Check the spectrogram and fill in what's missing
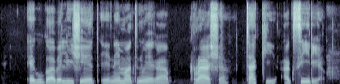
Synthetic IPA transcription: eɡuɡabeliʃet̪enematnweɡa̰p̚ | raʃa | takʰːia̰ksiɾḭa̰

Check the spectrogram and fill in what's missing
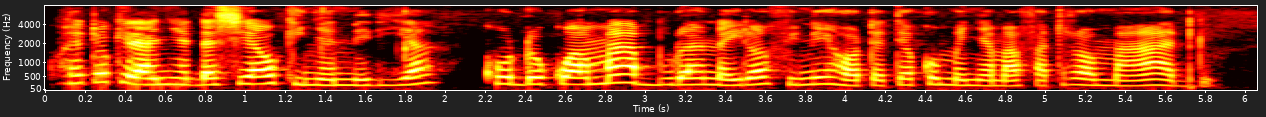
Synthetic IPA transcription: kohɛtokeɾaɲɛdaɕeaokiɲaneɾia | kondokwamabuɾanaiɾɔfineɦɔtɛtɛkomɛɲamafataɾɔmaːdo

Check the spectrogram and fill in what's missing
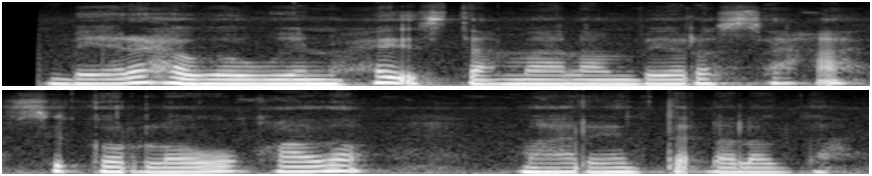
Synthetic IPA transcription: bɛːɾɐɦɐwaːwɛːnwɑħɑjɪst̪ʰɪʕmaːlaːnbɛːɾɔsɑħɐ̰hsɪkʰɔrlɔːɣʊqɑːðɔ | maːɾɛːnt̪ʰɐɖɐlɐɡɐ

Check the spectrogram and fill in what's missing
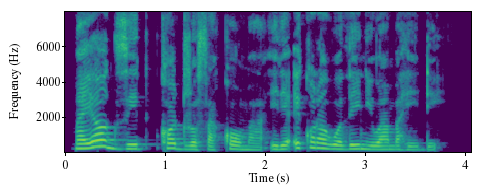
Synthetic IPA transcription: majɔɡzidkʰɔdɾɔsakɔmaiɾiaʔikɔɾaɣɔðiniwambaɦidi

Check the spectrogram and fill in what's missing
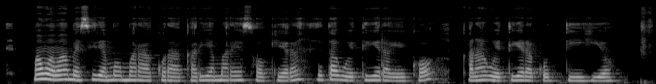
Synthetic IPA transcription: mamamamɛsiɾamamaɾakoɾakaɾiamaɾɛsɔkɛɾanetaɣwetiɣeɾaɣekɔkanaɣwetiɣeɾakotiɦiɔ

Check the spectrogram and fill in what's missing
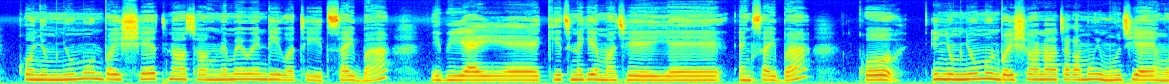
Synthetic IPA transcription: koɲumɲumunbɔiʃetnɔtɔŋnɛmewendikɔtiːtsaiba | ibijajɛkitnɛkemat͡ʃejɛɛŋsaibakʰoiɲumɲumunbɔiʃɔnɔtakamuimut͡ʃiajɛŋ

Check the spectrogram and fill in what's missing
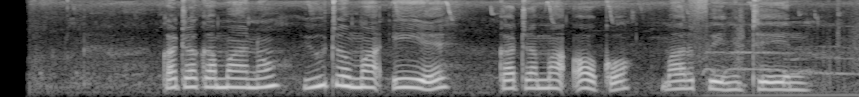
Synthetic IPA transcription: katakamanɔjutomaʔɪjɛ | katamaʔɔkɔ | marpiɲten

